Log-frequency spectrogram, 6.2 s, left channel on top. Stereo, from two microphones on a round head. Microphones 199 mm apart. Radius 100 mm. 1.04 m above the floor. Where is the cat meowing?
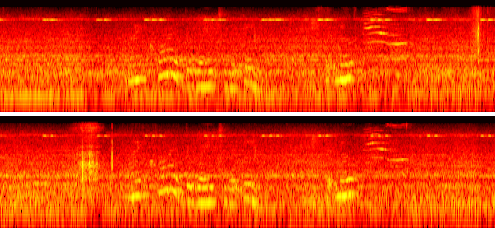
70° left (ahead or behind), 1.8 m.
